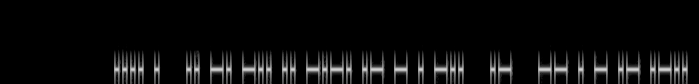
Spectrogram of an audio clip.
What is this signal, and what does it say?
Morse code, heard as a keyed tone, about 30 wpm, 700 Hz. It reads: HE INDICATED A METAL
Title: A Sound Of Thunder 30wpm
